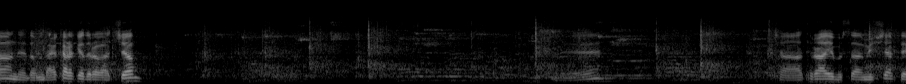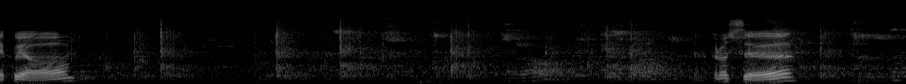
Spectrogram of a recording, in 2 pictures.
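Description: Sneakers squeal sharply on a wooden floor.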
